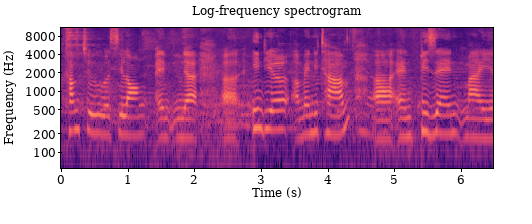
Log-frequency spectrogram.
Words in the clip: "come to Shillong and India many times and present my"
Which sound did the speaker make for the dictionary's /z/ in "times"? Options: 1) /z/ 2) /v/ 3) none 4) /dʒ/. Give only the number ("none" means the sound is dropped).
3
